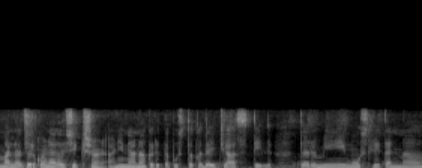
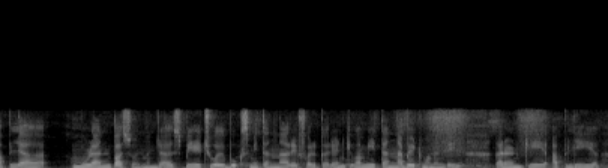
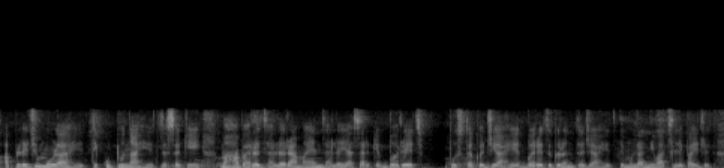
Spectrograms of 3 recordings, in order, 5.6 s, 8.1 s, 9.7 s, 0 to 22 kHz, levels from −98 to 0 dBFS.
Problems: constant background noise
